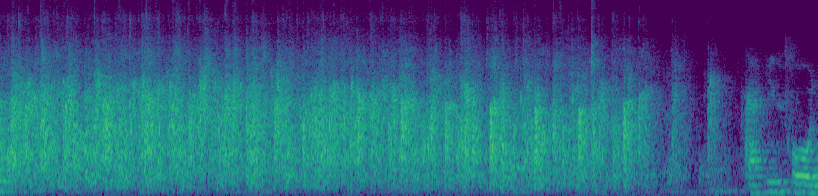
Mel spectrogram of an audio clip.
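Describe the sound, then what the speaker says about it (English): A university strategic thinking event audience applauds the winning group with steady, dense clapping that holds for several seconds before thinning out near the end, where a voice starts speaking. "You can give them one round of applause, please."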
